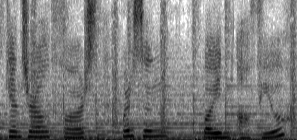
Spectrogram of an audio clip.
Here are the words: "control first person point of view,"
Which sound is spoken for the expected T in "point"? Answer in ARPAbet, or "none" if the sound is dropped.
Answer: none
